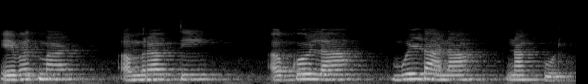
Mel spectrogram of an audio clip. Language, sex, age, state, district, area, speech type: Marathi, female, 18-30, Maharashtra, Akola, urban, spontaneous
